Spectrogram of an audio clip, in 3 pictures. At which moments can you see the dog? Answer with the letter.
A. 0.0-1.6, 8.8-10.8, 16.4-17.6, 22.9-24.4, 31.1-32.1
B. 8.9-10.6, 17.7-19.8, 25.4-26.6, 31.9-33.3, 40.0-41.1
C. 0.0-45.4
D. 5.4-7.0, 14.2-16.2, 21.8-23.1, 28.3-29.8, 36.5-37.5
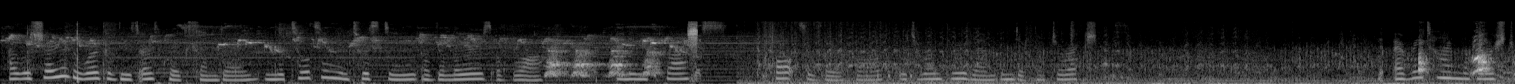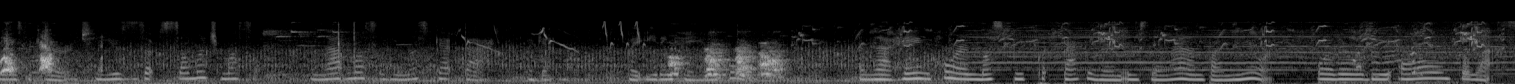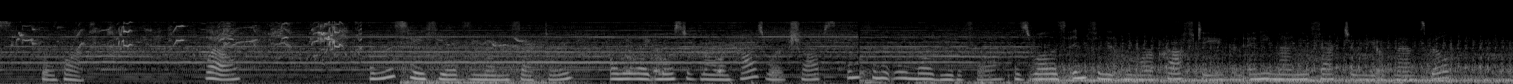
D.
